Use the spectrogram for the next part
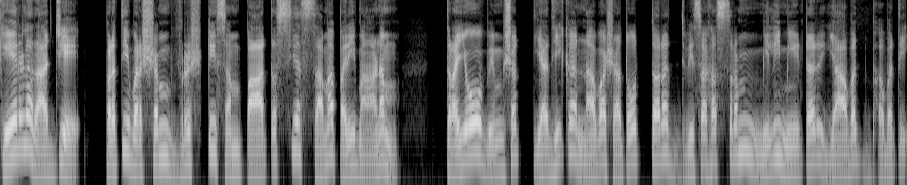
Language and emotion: Sanskrit, neutral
